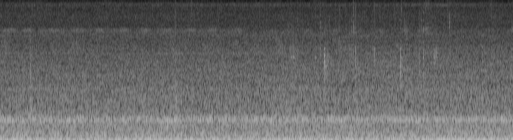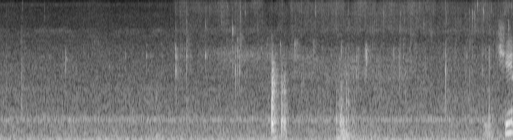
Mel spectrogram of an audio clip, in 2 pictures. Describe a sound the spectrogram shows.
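Food sizzles and crackles in hot oil in a pan.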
